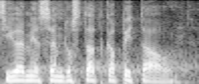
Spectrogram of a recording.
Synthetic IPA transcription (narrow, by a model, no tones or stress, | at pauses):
iːlɛmjɛsɛmdost̪at̪kapɪt̪a̰ːl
